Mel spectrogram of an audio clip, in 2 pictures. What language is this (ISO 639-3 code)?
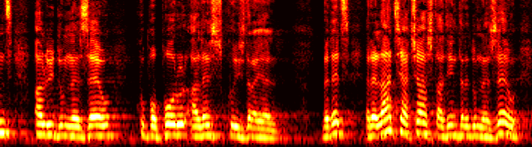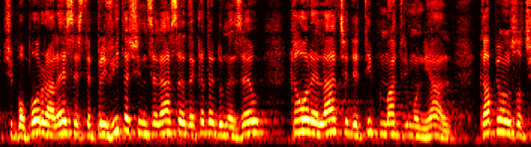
ron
